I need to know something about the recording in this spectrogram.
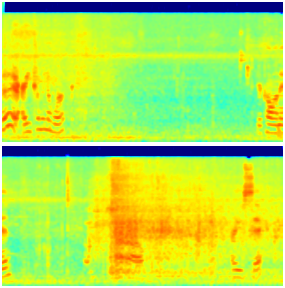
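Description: A middle-aged woman talks on a phone nearby in short, animated bursts.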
